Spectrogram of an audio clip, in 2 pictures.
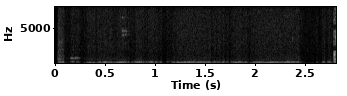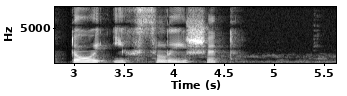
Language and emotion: Russian, neutral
